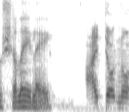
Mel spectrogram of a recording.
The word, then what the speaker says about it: shillelagh: wacky stick being used because I did not know how to spell shillelagh. I don't know how to spell it. I just spell it phonetically. I like wacky stick. Wacky stick. Shillalay.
